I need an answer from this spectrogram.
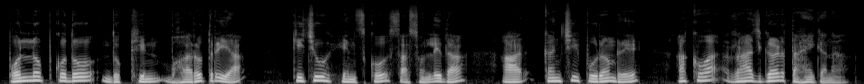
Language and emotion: Santali, neutral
